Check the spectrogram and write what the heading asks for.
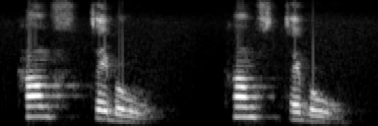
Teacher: In comfortable we have three syllables not four.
